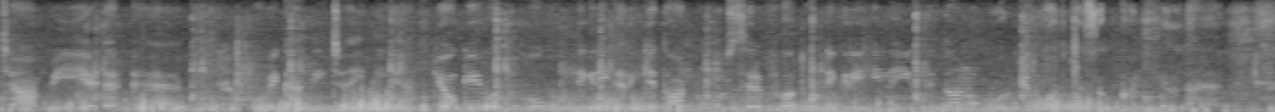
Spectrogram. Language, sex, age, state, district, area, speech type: Punjabi, female, 18-30, Punjab, Bathinda, rural, spontaneous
